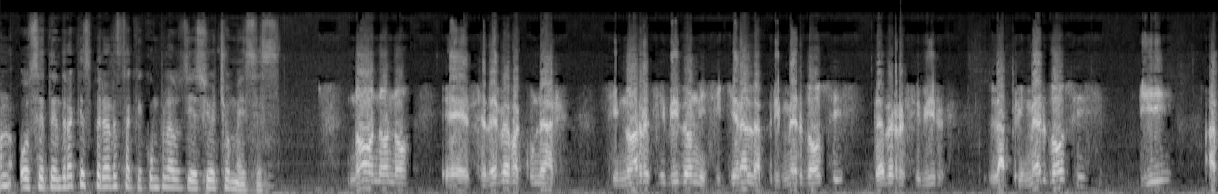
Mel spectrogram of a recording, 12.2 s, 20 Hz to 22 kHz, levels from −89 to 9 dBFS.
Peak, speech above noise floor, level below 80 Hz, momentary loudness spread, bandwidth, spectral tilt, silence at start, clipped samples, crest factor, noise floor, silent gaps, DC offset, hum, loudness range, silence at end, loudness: 0 dBFS; 20 dB; -42 dBFS; 11 LU; 16.5 kHz; -3.5 dB/octave; 0 s; under 0.1%; 16 dB; -35 dBFS; none; under 0.1%; none; 3 LU; 0 s; -15 LUFS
